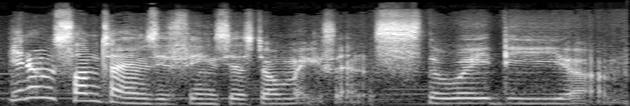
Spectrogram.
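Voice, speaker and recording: A man giving casual live game commentary as a streamer, thinking aloud with hesitant pauses. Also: high-pitched, expressive, pushed and bright, soft background music.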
